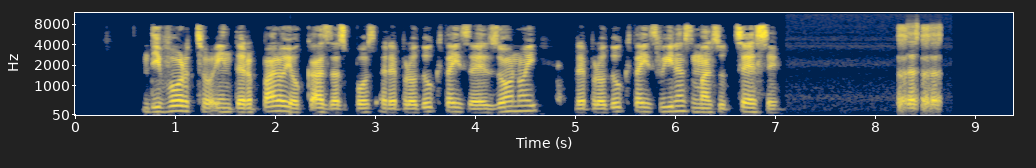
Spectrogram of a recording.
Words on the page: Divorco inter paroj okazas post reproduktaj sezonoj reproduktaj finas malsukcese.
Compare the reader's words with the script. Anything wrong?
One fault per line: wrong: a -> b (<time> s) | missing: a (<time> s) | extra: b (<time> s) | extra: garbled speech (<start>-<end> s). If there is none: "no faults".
no faults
